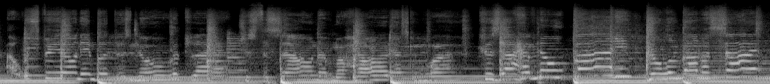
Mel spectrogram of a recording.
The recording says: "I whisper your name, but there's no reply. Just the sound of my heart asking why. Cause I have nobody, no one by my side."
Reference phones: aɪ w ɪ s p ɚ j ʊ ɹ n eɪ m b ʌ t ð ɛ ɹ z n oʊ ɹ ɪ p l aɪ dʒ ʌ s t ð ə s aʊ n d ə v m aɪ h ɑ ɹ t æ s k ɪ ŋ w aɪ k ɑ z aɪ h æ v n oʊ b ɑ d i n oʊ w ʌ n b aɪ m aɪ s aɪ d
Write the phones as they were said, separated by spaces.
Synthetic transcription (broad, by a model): aɪ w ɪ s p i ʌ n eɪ b ʌ t ð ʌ ɹ z n oʊ ɹ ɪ p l aɪ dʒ ʌ s t ð ə s aʊ n d ə v m aɪ h ɑ ɹ t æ s k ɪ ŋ w aɪ k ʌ z aɪ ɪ v n oʊ b ɑ d i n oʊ w ʌ n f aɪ m aɪ s aɪ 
